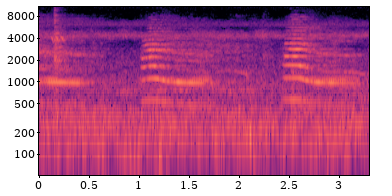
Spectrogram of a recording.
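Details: Indian peafowl near a hill homestay in Mungerjung village, North Bengal, around dusk, with many peafowl calling all around: three loud, nasal, meow-like wails about a second apart, each bending up then down, over a low background murmur.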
